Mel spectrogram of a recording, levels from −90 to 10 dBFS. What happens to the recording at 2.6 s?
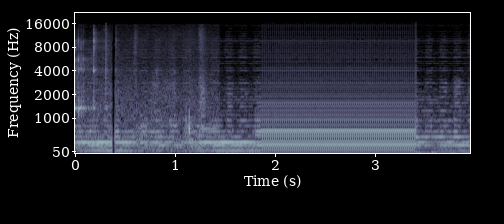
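At 2.6 s you're right in the middle of a system hang loop, running from about 1.88 to 3.42 s. The system froze while the hardware kept replaying the same 20 ms slice of its buffer, so the sound collapses into a steady 50 Hz buzz.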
